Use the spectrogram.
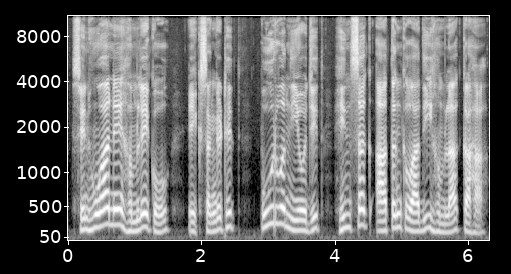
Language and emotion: Hindi, neutral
